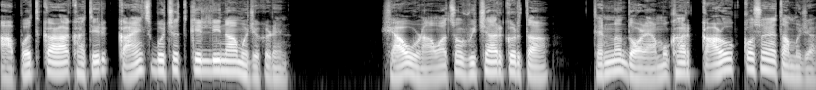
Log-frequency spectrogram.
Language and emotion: Goan Konkani, sad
